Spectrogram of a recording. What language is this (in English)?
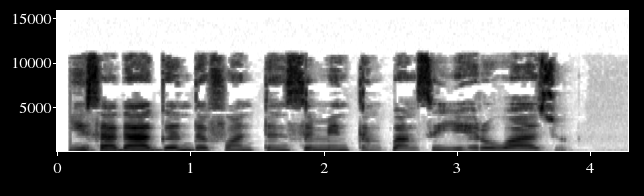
Dagbani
